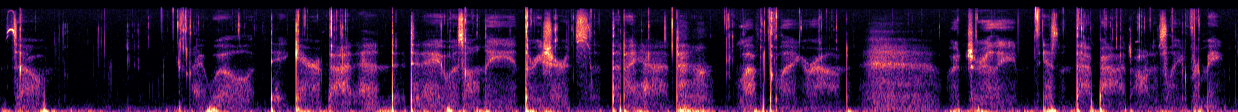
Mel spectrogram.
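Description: Whispered at a very slow pace, the speech has long, frequent pauses and big swings in loudness over noticeable background noise. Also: woman. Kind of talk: ASMR voiceover.

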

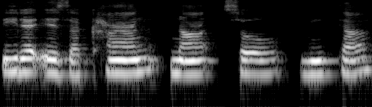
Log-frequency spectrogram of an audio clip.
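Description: Against a quiet background, a woman speaks in a fairly low pitch with a dark, mellow tone and flat, monotone intonation. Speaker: nonprofit advocacy coordinator hosting the event. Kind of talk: formal introduction. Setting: video call.

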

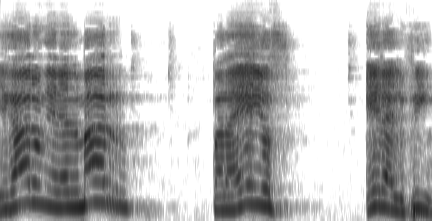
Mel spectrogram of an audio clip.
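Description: A man's raised, projected voice, extremely high in pitch, with a bright, sharp tone and lively intonation. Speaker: protest emcee. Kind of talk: protest speech.

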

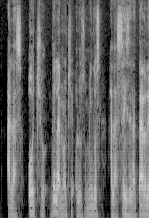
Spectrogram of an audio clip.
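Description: A man at a very fast pace, with a dry sound with no echo and a quiet background. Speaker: TV presenter. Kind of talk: theater recommendation segment to camera. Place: studio.

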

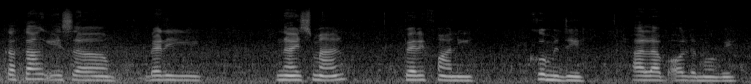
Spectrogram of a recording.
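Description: A woman talks at a fairly slow pace with a monotone, flat intonation and long, frequent pauses. Noticeable background noise sits under a dry sound with no echo. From Philippines. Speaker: vlogger. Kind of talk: casual vlog. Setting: outdoors. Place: garden. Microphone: phone near.

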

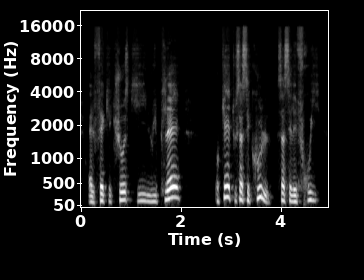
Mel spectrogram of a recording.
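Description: Over a quiet background, a man speaks in a dark, mellow tone with lively intonation. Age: 30s. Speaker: personal development coach and speaker; personal development coach, speaker. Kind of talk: interview. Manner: animated. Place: home room. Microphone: earbuds.

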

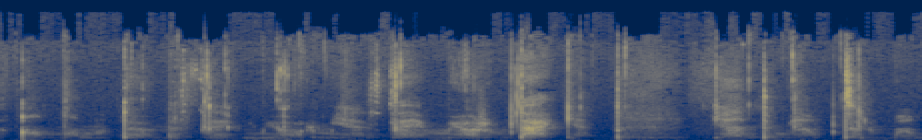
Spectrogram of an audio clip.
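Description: A woman's whisper comes very slowly, with noticeable noise in the background. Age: 20s. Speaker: ASMR creator. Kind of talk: whispered chat about first tattoo experience. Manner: slow, whispering, soft.

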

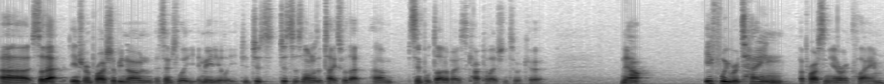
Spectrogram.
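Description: A man at a moderate pace, with big swings in loudness. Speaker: presenter. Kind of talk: presentation talk. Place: hall. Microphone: lapel.

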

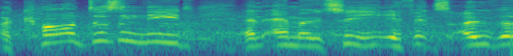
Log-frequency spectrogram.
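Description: A man talks at a fairly slow pace. The sound is dry with no echo, but there is noticeable background noise. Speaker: car vlogger. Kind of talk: casual vlog chat. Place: hall. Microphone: phone near.

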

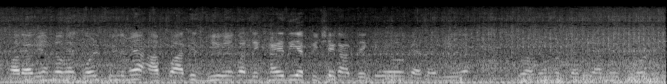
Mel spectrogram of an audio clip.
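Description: Speech at a moderate pace comes through loud background noise with a dry sound and no echo. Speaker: vlogger. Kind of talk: casual vlog chat. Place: open country. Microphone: phone near.

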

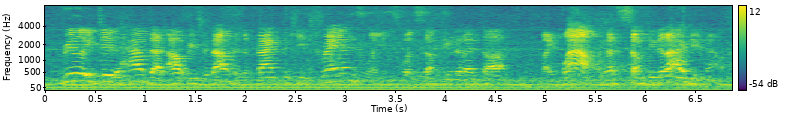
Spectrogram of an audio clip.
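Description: A man delivers his words fairly quickly while noticeable background noise persists. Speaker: college student. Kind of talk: personal eulogy at a funeral, telling a family story about his late mother. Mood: grieving but warm storytelling. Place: hall. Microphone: camera far.

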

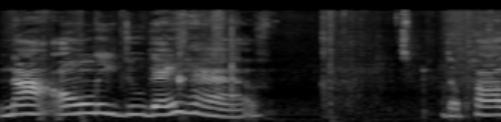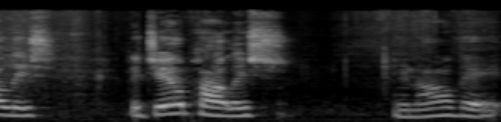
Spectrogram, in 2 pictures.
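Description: With ordinary pitch variation, the woman talks at a fairly slow pace. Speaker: vlogger. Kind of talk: casual vlog chat. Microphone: phone near.

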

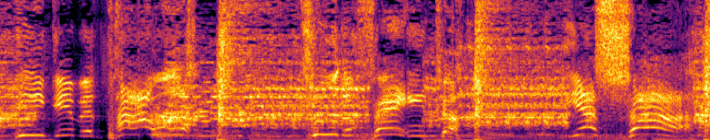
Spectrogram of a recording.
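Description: A man talks while loud music fills the background. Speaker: preacher. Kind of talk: whooping sermon delivery, call and response with congregation. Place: church. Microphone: handheld.

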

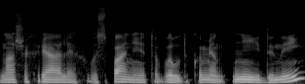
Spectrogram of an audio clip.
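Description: A man's voice, dry with no echo, over a quiet background. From Belarus, Minsk; Belarus. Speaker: business analysis lead and trainer; trainer. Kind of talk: conference talk. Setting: stage with audience. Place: hall. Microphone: headset.

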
